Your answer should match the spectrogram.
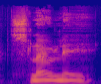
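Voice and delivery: usual speaking voice

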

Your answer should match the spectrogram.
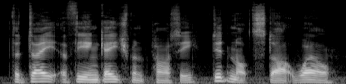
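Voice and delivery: ordinary delivery, nothing marked

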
